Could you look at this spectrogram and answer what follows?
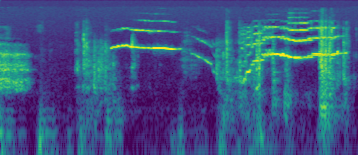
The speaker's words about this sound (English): His mic probably disconnected and he slammed my door like I forgot my shoes. You slammed the door a second time.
